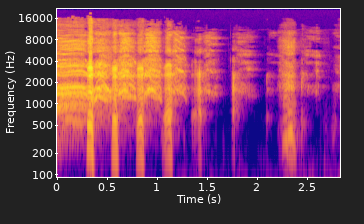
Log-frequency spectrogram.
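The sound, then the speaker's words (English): A hard coughing fit, so strong the person almost throws up: four loud, rapid coughs in quick succession, then a few weaker, scattered coughs trailing off into quiet. “I literally coughed so hard I almost threw up.”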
